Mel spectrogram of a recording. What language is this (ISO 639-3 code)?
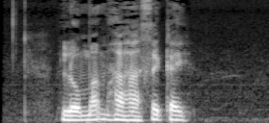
yaq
